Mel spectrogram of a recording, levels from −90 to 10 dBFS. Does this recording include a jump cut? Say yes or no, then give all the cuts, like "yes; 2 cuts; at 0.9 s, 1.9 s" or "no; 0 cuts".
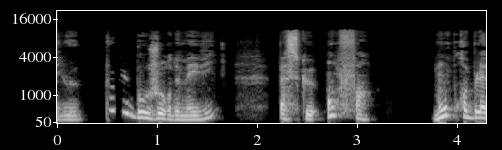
no; 0 cuts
